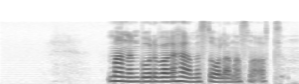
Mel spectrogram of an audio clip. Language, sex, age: Swedish, female, 27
